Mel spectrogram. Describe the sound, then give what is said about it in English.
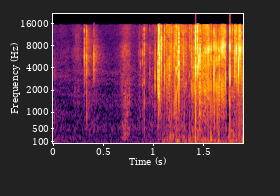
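A Twix chocolate bar wrapper crinkles and tears open. A few short, separate crinkles come first, then a denser, louder stretch of crackling plastic fills the second half. “I might eat that during the show, bro. I haven't had a Twix in a minute.”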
